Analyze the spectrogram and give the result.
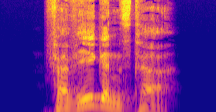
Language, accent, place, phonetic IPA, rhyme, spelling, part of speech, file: German, Germany, Berlin, [fɛɐ̯ˈveːɡn̩stɐ], -eːɡn̩stɐ, verwegenster, adjective, De-verwegenster.ogg
- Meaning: inflection of verwegen: 1. strong/mixed nominative masculine singular superlative degree 2. strong genitive/dative feminine singular superlative degree 3. strong genitive plural superlative degree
